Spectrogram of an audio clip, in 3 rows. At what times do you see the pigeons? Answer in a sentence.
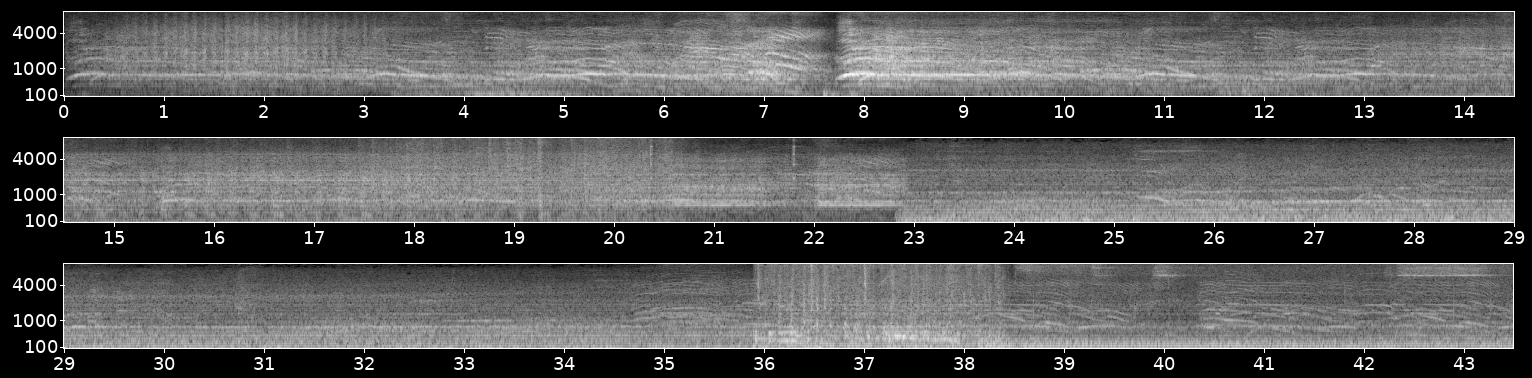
You can hear the pigeons from 35.9 to 38.5 s.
